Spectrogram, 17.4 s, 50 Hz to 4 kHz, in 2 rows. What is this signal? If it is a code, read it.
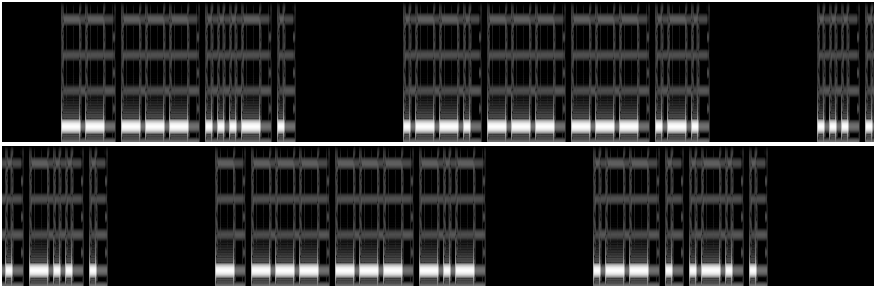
Morse code, heard as a keyed tone, about 20 wpm, 500 Hz. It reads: MOVE POOR SIDE TOOK WERE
